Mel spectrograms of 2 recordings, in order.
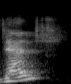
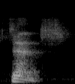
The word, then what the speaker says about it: Dench: 1 is Dench oh it's pronounced Dench not a k sound Dench Dench how about that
